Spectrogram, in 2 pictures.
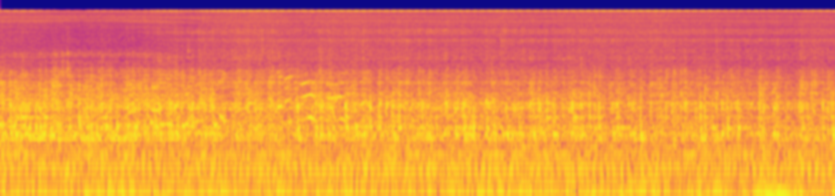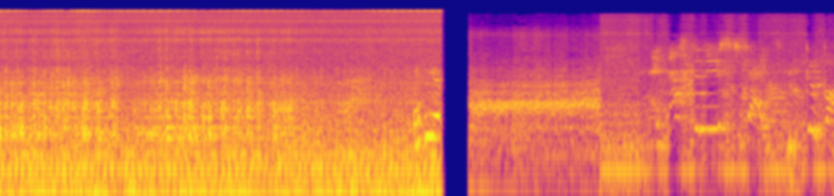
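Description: Countertop blender motor running at full power as it crushes glow sticks in its jar, a steady dense whir, heard off a television's speaker. The sound cuts off suddenly a little before the end.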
